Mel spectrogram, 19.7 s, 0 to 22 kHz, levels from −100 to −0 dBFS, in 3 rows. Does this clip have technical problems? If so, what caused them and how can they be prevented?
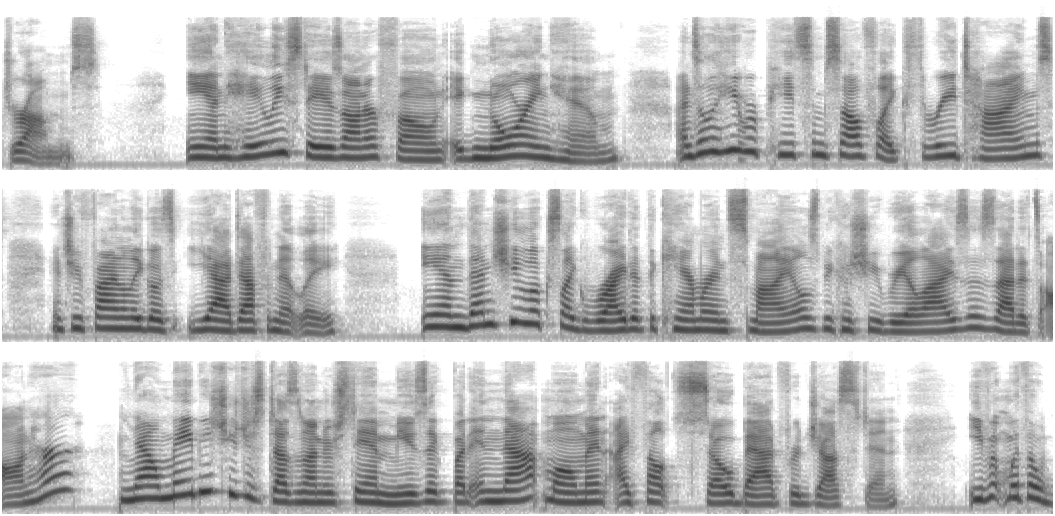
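No, this clip has no technical problems, so there is nothing to prevent.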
